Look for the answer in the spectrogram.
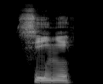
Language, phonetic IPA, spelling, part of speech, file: Russian, [ˈsʲinʲɪ], сини, adjective, Ru-сини.ogg
- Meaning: short plural of си́ний (sínij)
